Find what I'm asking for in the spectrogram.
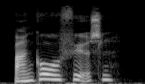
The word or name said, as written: bankoverførsel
